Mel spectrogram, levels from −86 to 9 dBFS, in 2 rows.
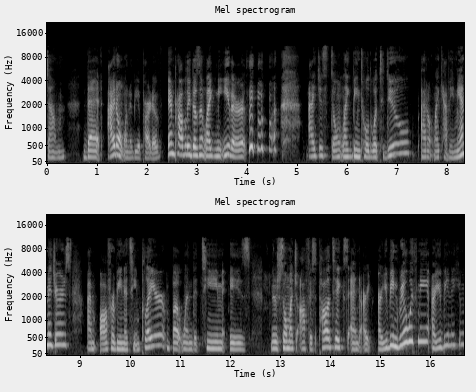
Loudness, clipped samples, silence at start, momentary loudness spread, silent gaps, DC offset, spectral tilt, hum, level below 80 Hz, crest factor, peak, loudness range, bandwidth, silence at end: -23 LUFS; under 0.1%; 0 s; 12 LU; none; under 0.1%; -5.5 dB/octave; none; -68 dBFS; 18 dB; -6 dBFS; 4 LU; 11.5 kHz; 0 s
